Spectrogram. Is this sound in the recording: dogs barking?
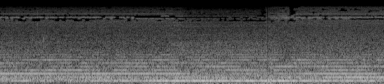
no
